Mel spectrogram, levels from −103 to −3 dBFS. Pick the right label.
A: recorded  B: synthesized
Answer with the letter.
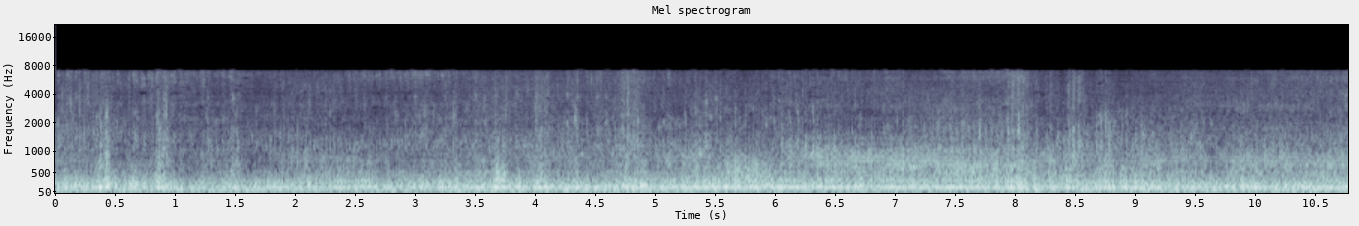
B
